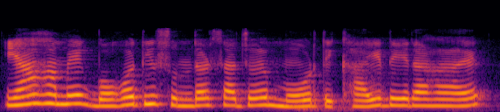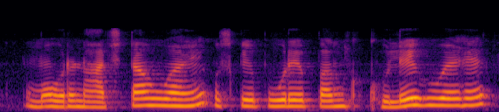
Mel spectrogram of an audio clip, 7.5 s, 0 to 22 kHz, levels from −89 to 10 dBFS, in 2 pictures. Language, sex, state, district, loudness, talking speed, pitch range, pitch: Hindi, female, Bihar, Purnia, -15 LUFS, 190 wpm, 215-255 Hz, 235 Hz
